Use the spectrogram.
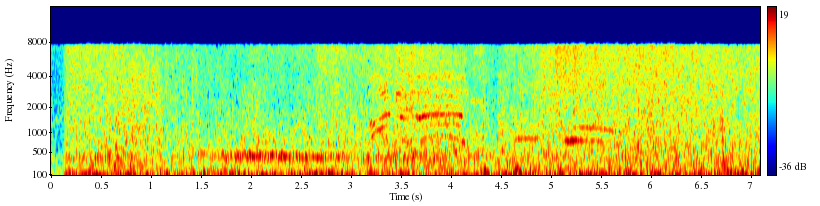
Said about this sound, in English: The ship is relentlessly battered by huge waves washing over the deck.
